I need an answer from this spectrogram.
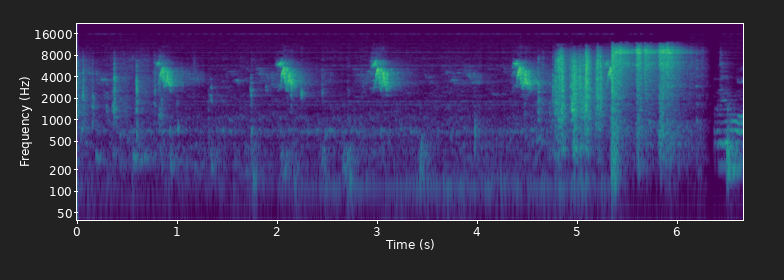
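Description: A bird chirping, short high calls about once a second, then a dense burst of rapid rustling clicks lasting about a second and a half.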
